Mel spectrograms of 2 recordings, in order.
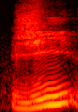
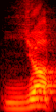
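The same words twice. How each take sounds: First: The letter name has a French pronunciation. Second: The letter name has a German pronunciation. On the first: The speaker calls it wrong. "C'est pas J" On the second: The speaker calls it right. "c'est J"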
